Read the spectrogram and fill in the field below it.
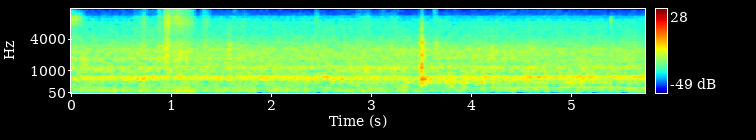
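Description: A brand-new Massey Ferguson tractor runs at a steady, continuous engine drone with a low rumble and no talking, loud and close throughout.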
